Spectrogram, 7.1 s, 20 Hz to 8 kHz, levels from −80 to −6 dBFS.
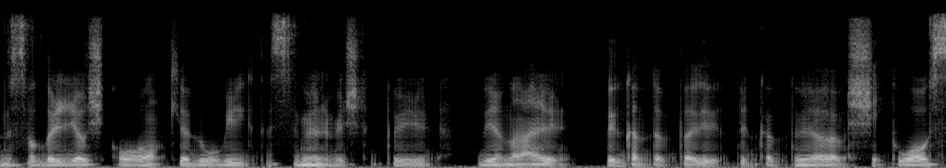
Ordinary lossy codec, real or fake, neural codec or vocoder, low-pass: AAC, 48 kbps; fake; autoencoder, 22.05 kHz, a latent of 192 numbers a frame, VITS, trained on many speakers; 7.2 kHz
